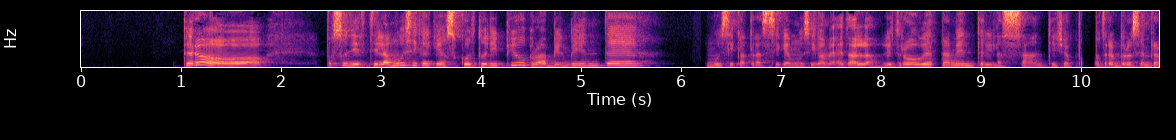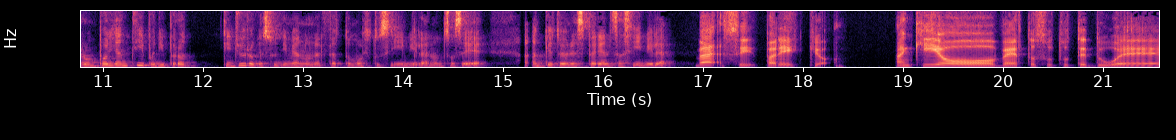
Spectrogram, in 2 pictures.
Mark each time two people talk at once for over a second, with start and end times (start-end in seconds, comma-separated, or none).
none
